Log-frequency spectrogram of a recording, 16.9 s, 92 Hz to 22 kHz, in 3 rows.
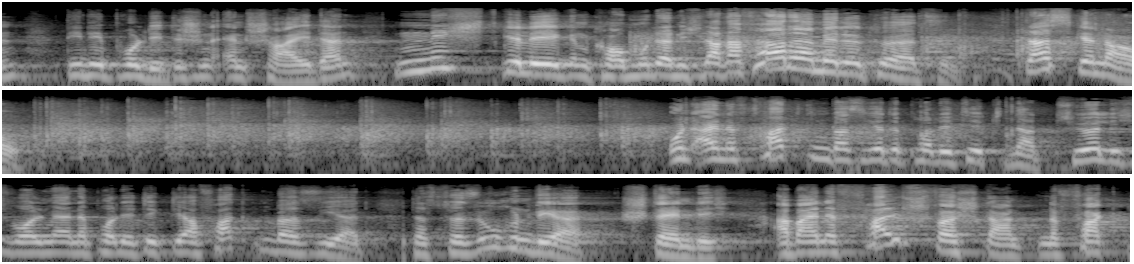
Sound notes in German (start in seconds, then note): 6.1 Beifall Freie Demokraten und AfD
